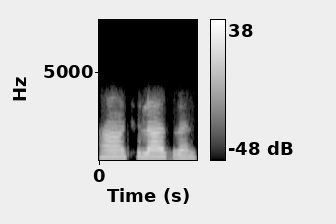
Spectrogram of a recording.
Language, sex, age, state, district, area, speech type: Bengali, female, 45-60, West Bengal, Uttar Dinajpur, urban, conversation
